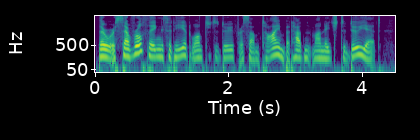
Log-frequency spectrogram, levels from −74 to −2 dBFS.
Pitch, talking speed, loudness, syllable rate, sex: 165 Hz, 255 wpm, -21 LUFS, 6.2 syllables/s, female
